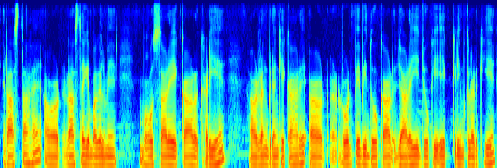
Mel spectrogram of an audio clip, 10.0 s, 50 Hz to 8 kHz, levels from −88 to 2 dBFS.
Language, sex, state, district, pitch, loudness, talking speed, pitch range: Hindi, male, Bihar, Araria, 105 Hz, -17 LUFS, 195 wpm, 100-105 Hz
